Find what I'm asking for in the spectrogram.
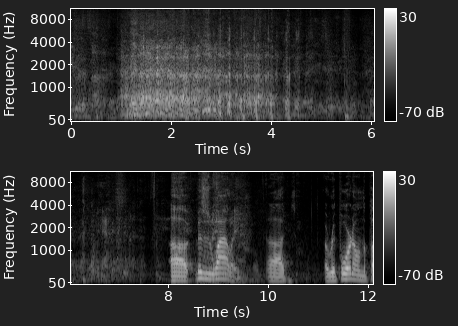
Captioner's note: laughter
